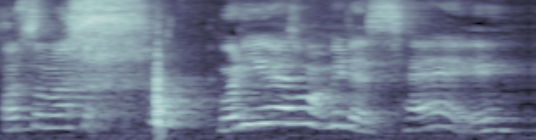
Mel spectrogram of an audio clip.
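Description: A woman's voice: sits high, expressive, normal speed. A young adult woman cosplayer chatting casually on a livestream, laughing a lot. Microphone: phone livestream. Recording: echoey room, clear background noise.

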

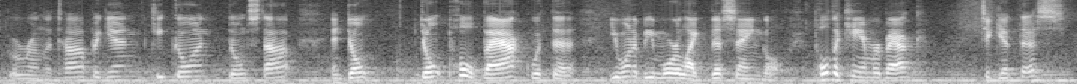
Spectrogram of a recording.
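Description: A man's voice: fairly high pitch, normal speed, noisy background. A man in his thirties with a Midwestern American accent, teaching motorcycle repair hands-on and quizzing his students as he works. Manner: coaching, asks students questions. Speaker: motorcycle technician instructor. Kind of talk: hands-on shop demonstration.

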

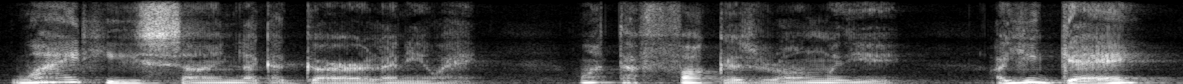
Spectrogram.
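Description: Guy doing a nasty northern irish older brother, lowish lad's voice, sneering, taunting, storytelling. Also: sing-song, measured pace. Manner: harsh, taunting.

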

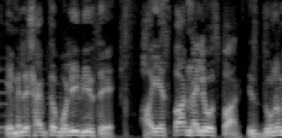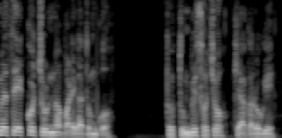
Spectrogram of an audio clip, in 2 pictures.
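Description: A man's voice: high-pitched, rapid-fire, soft background music, lightly acted. A man voicing a brash young henchman nephew in an amateur comedy cartoon, lecturing and insistent. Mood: pushy.

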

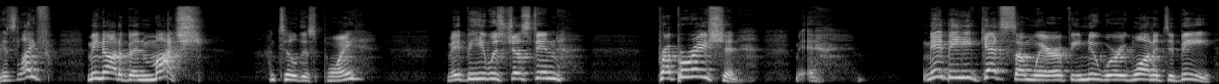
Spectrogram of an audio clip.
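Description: A sardonic prisoner, rambling monologue, bright forceful tone, radio drama. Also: male voice, sits high, full character voice. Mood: brooding. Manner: swings from hushed musing to indignant shouting. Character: rambling detained man, bitter and sardonic. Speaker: voice actor.

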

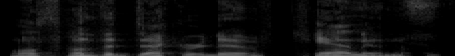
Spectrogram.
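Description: A man's voice: fairly low pitch, expressive, normal speed. A man co-hosting a comedy podcast, breaking into the story with sarcastic, mock-pedantic banter. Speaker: podcast co-host who interrupts the story. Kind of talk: comic banter.

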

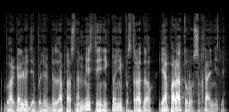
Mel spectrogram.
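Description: A man's voice: extremely low pitch, expressive, fast talker, vocal fry, a little mellow, no room sound, clean studio sound, full character voice. A man voicing an earnest male professor in an audiobook, explaining things politely and with emphasis. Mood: apologetic reporting.

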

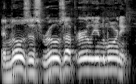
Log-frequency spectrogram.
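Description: A middle-aged man giving an informal religious lesson as a scripture commentator, explaining things deliberately and correcting himself as he goes. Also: high voice, steady tone, mellow. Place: small indoor room in front of a blackboard.

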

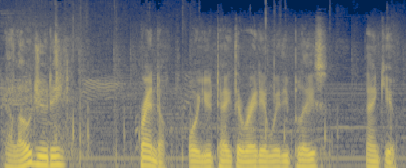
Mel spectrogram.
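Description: A man's voice: sits low, brisk, music in the background, close to an everyday voice. A man playing a businesslike psychiatric hospital doctor in an audio drama. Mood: brisk, professional.

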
